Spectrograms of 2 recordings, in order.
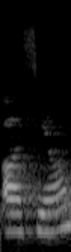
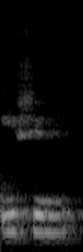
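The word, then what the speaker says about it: ASEAN: The correct pronunciation is आसियान और आसियान. That is नॉट एशियन या एशियन ऐसा तो यू can call it, but that is नॉट the correct pronunciation. It इज आसियान.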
